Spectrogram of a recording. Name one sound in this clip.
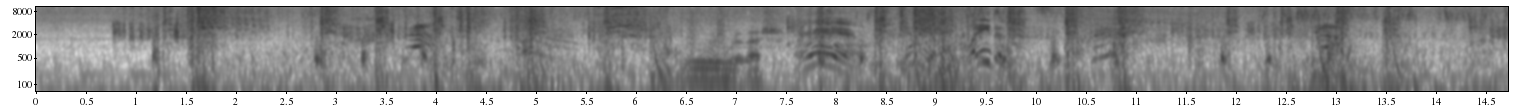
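A weapon strikes giant insects with sharp hits.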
